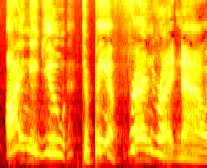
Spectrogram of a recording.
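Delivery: high, loud mock girlfriend tirade; imitated screaming. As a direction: yell it like a furious girlfriend mid-fight. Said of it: "are fucking screaming at each other".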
